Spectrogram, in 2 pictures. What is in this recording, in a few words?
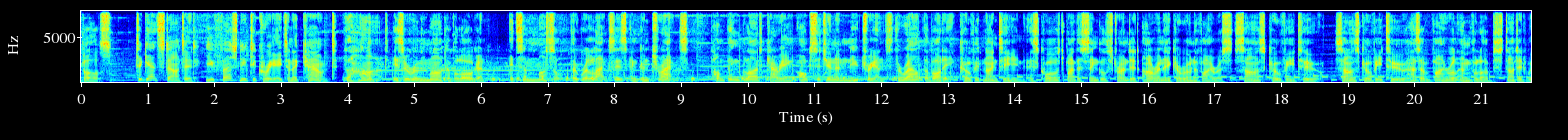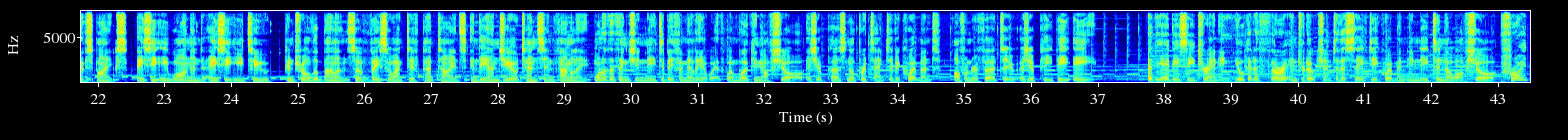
e learning showreel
